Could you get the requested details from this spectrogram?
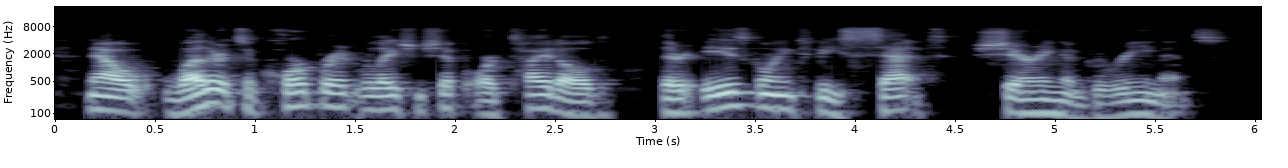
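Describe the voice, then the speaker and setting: Here a man has an unremarkable speaking voice at medium pitch. His intonation is lively, and his loudness swings widely. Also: moderate pace. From Canada. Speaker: real estate developer and business partner. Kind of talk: explainer presentation.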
